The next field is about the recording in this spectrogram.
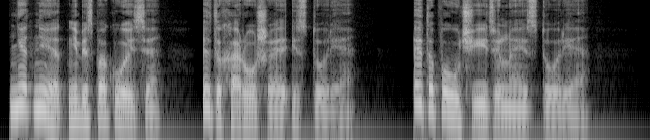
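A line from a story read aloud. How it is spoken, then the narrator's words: Calm. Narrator (Russian): спокойно продолжил Крик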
